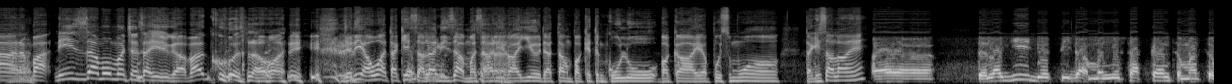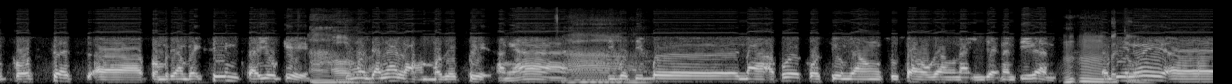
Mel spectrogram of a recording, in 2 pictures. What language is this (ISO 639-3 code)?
msa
